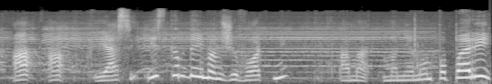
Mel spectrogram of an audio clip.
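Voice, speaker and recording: Over background music, a woman speaks at a moderate pace. Her high voice swings very widely in pitch. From Breznik region, Bulgaria. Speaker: singer and songwriter. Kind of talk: casual conversation. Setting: outdoors. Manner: lively, expressive storytelling.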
